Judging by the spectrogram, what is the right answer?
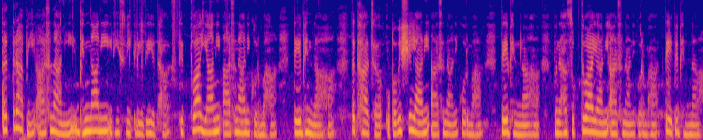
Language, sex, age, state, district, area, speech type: Sanskrit, female, 18-30, Karnataka, Dharwad, urban, spontaneous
